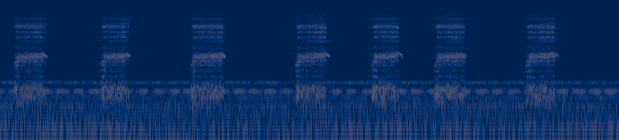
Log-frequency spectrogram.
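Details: Barn owls in the wild, sharing a preening and courtship session in a nest box; seven short rasping hisses in under eight seconds, at somewhat uneven spacing, over a low steady hum.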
